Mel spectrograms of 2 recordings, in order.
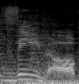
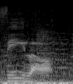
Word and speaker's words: Velar: So what we've got here is a 1969 Velar, and I say Velar because that is the correct way to pronounce the name.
